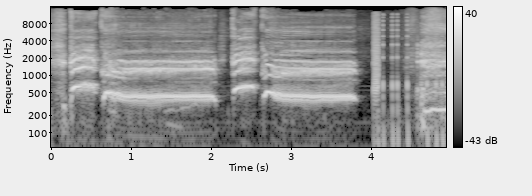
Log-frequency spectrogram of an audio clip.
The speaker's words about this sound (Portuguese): o som que o jogo fazia quando um professor nos apanhava em flagrante a fazer asneira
